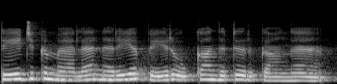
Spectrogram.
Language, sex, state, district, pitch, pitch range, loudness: Tamil, female, Tamil Nadu, Nilgiris, 210 Hz, 195-225 Hz, -14 LUFS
